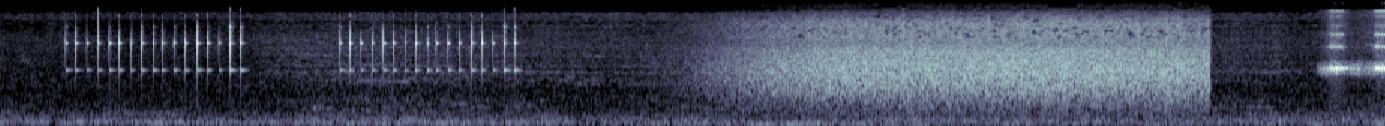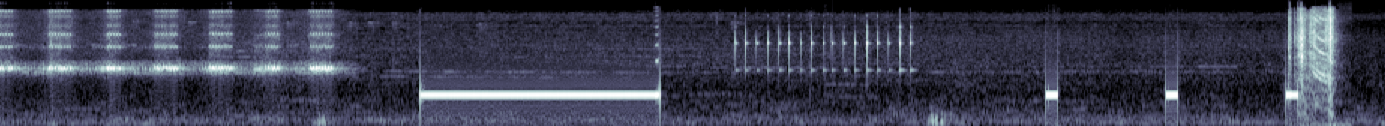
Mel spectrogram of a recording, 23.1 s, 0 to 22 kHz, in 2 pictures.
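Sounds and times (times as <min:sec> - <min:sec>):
loud steady electronic beep: 0:15.1 - 0:17.1
short beeps: 0:15.1 - 0:17.1.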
